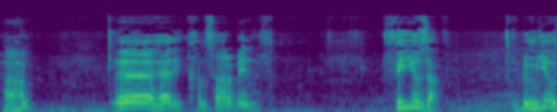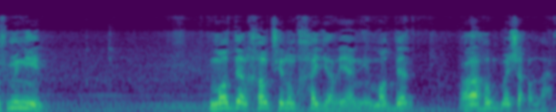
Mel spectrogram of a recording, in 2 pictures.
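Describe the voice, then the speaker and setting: A man's voice: on the high side, animated, slight background noise. A man with an Algerian Arabic accent, a kitchenware shop owner on a live sales stream, rattling off one price after another. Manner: rattles off prices in quick succession.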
